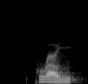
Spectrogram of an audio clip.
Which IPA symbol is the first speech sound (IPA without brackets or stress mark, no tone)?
k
